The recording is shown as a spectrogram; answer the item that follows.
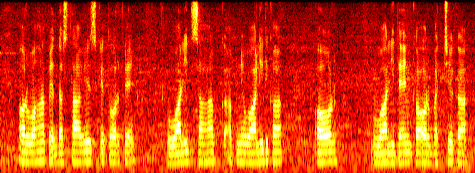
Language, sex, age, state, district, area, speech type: Urdu, male, 30-45, Uttar Pradesh, Gautam Buddha Nagar, urban, spontaneous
